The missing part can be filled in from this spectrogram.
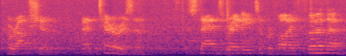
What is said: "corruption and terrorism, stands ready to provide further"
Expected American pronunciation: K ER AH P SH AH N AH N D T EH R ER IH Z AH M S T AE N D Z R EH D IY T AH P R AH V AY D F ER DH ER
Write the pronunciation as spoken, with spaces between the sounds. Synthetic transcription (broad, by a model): K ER AH P SH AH N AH N T EH R ER IH Z AH M S T AE N D Z R EH D IY T AH P R AH V AY D F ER DH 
